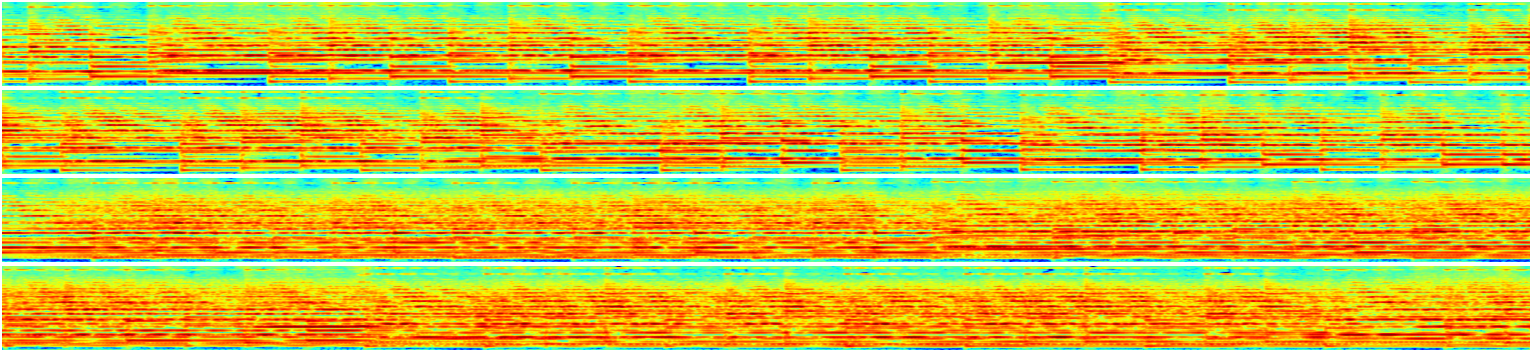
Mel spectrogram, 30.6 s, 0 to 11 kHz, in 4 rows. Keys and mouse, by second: 0.9 click, 1.8 click, 2.8 click, 4.1 click, 5.7 click, 6.9 click, 7.8 x, 8.4 click, 11.2 click, 12.7 click, 14.4 click, 16.2 click, 17.6 click, 18.2 click, 21.3-26.4 drag, 28.1-29.9 drag.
